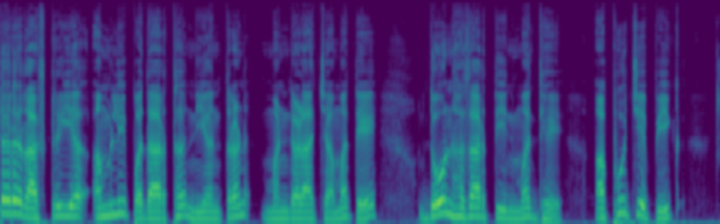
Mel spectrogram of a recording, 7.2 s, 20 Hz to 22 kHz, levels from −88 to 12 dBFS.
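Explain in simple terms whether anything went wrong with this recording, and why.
Nothing went wrong with this audio; the speech has no faults to point to.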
